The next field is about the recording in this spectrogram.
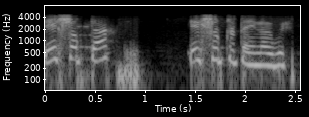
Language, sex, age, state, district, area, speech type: Bengali, female, 18-30, West Bengal, Malda, urban, conversation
